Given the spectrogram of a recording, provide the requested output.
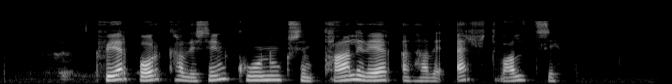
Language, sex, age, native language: Icelandic, female, 40-49, Icelandic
